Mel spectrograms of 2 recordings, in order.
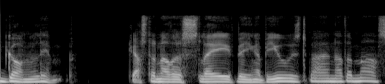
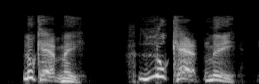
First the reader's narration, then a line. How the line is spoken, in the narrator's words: he shouted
